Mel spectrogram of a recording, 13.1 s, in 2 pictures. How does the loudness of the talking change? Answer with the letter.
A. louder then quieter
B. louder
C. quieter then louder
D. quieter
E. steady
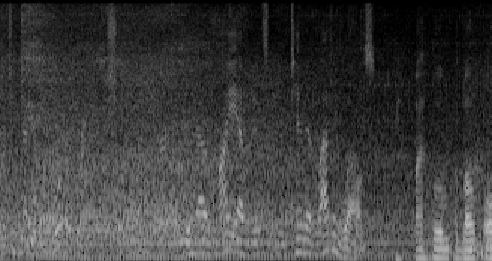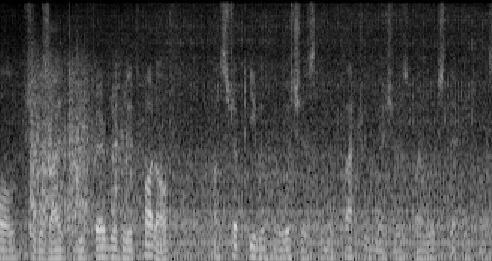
A.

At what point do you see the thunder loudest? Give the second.
7 s.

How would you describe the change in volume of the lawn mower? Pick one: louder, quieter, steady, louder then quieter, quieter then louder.
quieter then louder.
